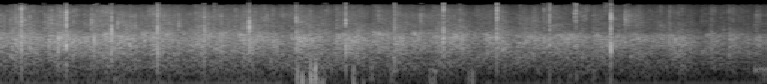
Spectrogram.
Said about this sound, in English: please join me in a round of applause for this really great conversation.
